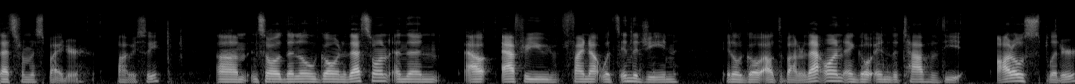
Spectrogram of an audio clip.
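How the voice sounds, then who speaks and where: At a fairly quick pace, a man speaks at a medium pitch with fairly even intonation, in a very clean recording with a silent background and a dry, close sound with no echo. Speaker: gaming video creator. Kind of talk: game commentary tutorial. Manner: casual, hesitant with fillers.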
